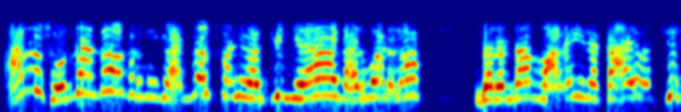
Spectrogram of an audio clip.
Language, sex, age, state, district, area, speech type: Tamil, female, 60+, Tamil Nadu, Tiruppur, rural, conversation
